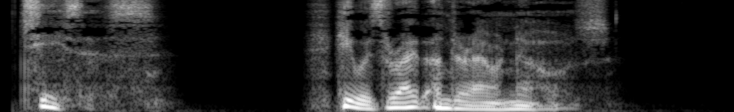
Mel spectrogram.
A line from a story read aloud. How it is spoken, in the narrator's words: Faith hissing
